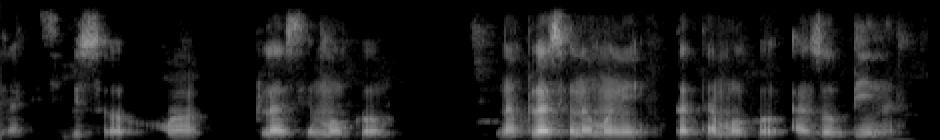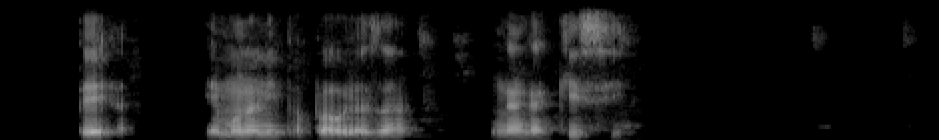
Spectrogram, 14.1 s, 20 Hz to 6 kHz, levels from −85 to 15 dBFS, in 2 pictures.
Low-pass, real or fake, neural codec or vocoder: 5.4 kHz; real; none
